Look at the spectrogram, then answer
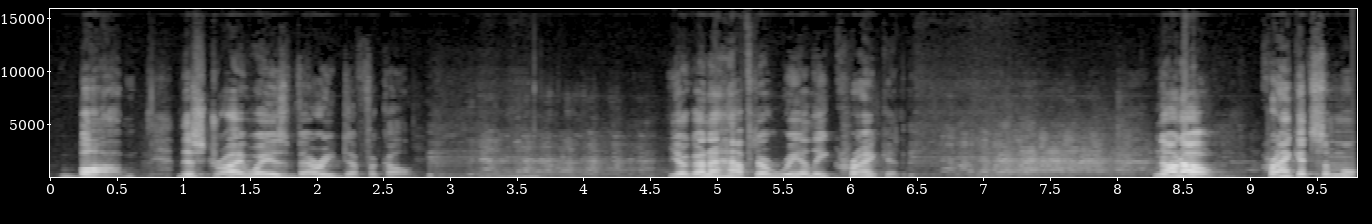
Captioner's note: laugher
